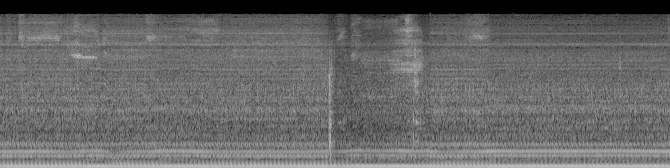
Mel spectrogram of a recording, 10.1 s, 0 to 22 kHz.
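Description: John Deere 1025R compact tractor's three-cylinder diesel running steadily while driving the backhoe, with a steady whine over the engine note. One sharp knock about five seconds in.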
